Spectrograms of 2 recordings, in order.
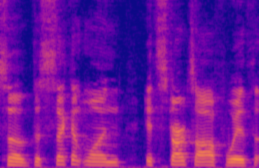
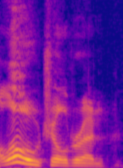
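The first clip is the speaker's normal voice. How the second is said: booming voice in 1950s movie style; 12 dB louder than usual. Describing the principal character's greeting to the children, in a 1950s movie voice. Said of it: "he has a very fifties movie voice".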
